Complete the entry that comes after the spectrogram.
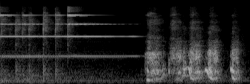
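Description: A small child rings a bell, striking clear metallic tones that ring and sustain, followed by a burst of quicker, clattering rings close by.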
